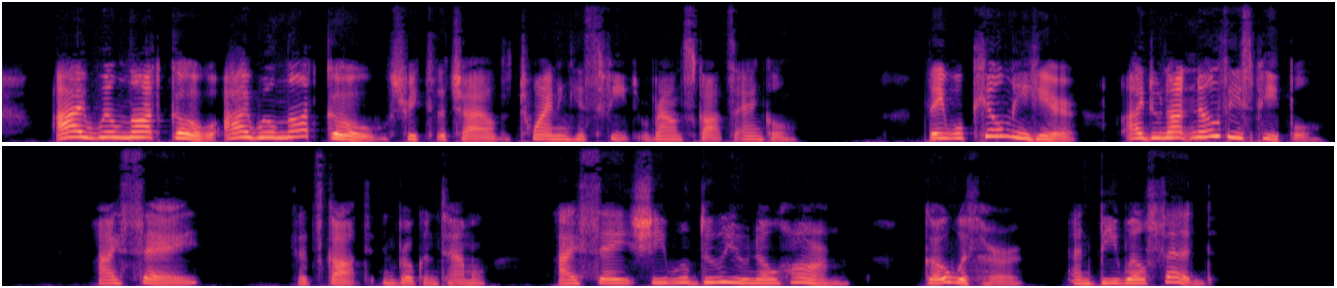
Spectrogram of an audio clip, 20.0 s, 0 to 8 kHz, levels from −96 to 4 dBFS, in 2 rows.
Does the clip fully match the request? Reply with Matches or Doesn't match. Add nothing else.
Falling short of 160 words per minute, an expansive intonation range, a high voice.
Matches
